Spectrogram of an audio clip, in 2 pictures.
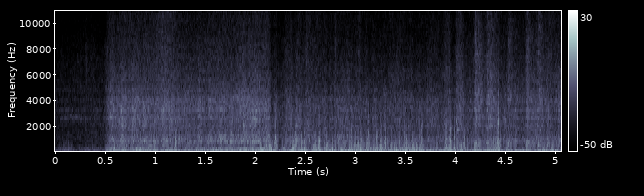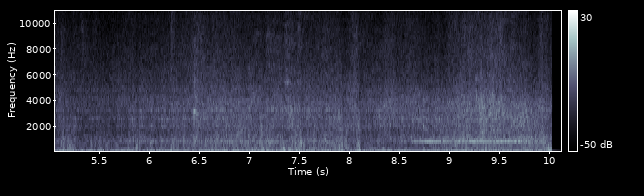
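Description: Passenger train running from Mangalore toward Karwar, a loud steady rumble with rhythmic clickety-clack of wheels on rail joints and wind buffeting, heard from close on board.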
